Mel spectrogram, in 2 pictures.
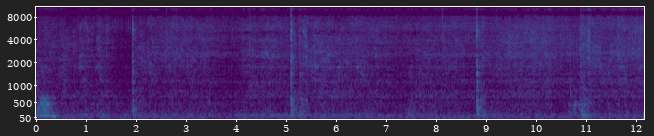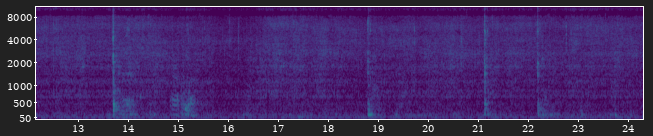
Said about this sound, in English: you can see the eggs start to scramble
